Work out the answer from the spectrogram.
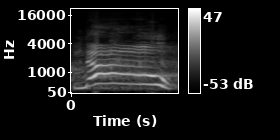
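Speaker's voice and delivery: loud, high, drawn-out shout; hammed-up cry of rejection; defiant refusal. Unteachable teen refusing dad's wisdom, defiant shout. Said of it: "Palm out".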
